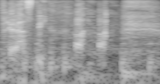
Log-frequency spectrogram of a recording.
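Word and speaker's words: Ishpeming: says go pirates Donnie Joe says oh it's pronounced pass me well I'm sure everybody got a kick out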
